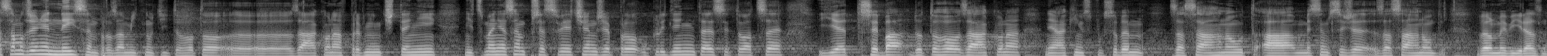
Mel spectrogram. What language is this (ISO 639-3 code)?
ces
